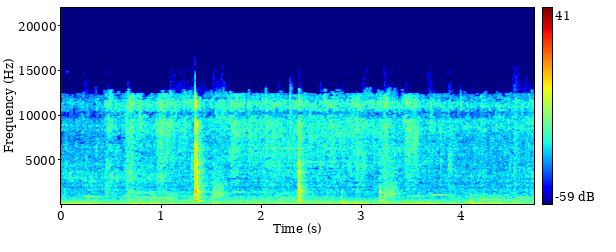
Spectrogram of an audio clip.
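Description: Bacon and fatback oil sizzle steadily in a pan with vegetables, a continuous frying hiss broken by a few sharp clinks of a stirring utensil against the pan.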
